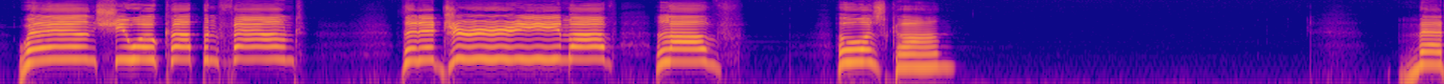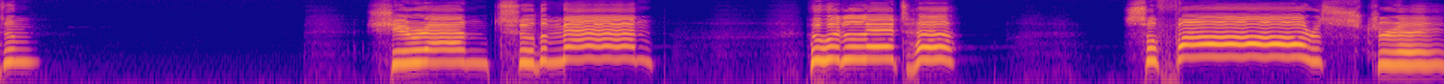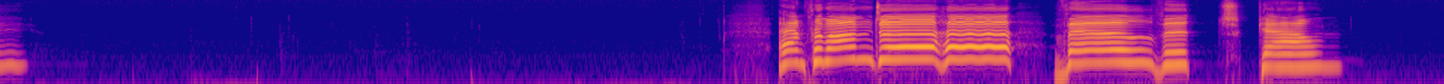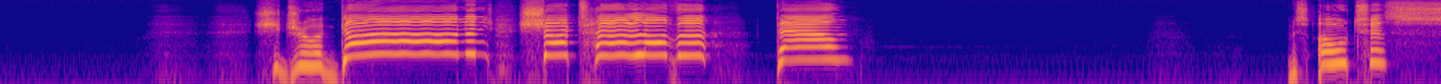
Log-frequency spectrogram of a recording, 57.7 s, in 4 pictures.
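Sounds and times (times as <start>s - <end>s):
vocals: 0.0s - 9.9s, 13.0s - 15.3s, 17.4s - 29.7s, 36.0s - 42.8s, 44.8s - 52.6s, 56.1s - 57.7s.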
